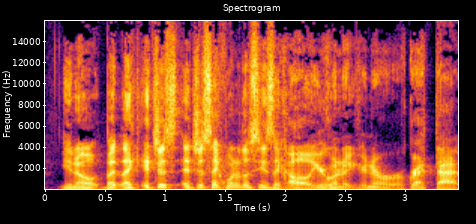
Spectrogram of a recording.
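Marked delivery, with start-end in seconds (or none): 2.1-3.5 put-on old curmudgeon voice. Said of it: "That was a good Clint Eastwood".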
